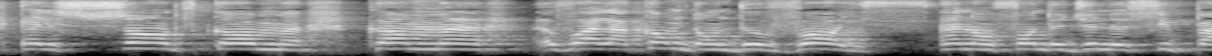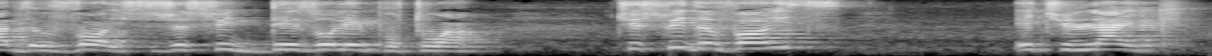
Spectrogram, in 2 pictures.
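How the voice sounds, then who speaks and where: A woman's voice: high voice, a bit bright, reverberant. A woman delivering a prophetic sermon, emphatic and admonishing, firing rhetorical questions at her listeners. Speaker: preacher.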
